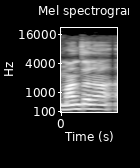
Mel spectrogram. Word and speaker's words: Mandana: I know it's hard to pronounce, like it's on the stress on the first A, Mandana and.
